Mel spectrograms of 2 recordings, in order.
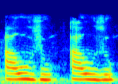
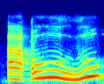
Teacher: کیونکہ الف اور الف نہیں آگے، حمزہ پڑھیں گے اگر ہم او پڑھیں گے، الف اور پھر آئین، آئین کو پیچھے حلق سے ادا کرنا ہے، اعوذ پھر ذال ہے۔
